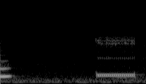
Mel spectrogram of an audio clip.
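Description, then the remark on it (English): A phone line ringing on an outgoing call: one steady electronic tone burst lasting under half a second, preceded by a brief faint beep, with no voices. “Okay, wow, that's ringing.”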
